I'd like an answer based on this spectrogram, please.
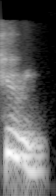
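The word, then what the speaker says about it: хуй: dick which is a in russian it's pronounced huey an expletive that frequently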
